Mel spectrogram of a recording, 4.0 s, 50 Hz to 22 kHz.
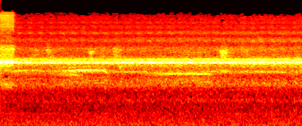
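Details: Distant Ezo harusemi cicada chorus on Mount Ryozen in Fukushima, Japan, recorded 20 June 2021 as early summer arrives; a faint, continuous high-pitched drone with no clear pulsing, over soft background hiss.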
